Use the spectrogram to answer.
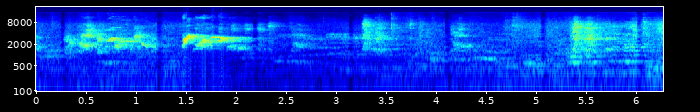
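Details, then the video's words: Jambul, the red-whiskered bulbul, one of three trained to sing daily in 2018: two quick loud looping whistled phrases early on, then quieter scratchy sounds and a soft hum. "Training Jambul birds singing everyday 2018"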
